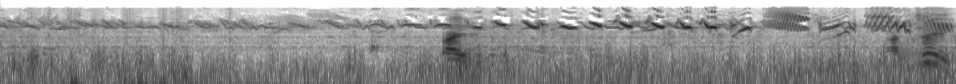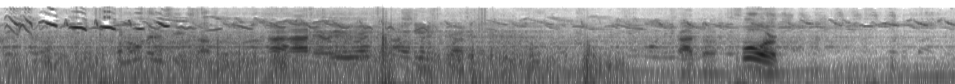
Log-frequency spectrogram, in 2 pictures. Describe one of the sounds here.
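Caged songbirds chirp and trill rapidly and continuously nearby.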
